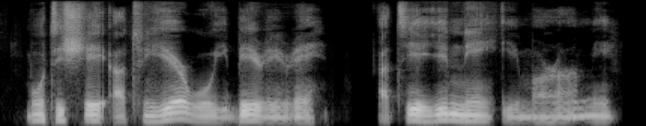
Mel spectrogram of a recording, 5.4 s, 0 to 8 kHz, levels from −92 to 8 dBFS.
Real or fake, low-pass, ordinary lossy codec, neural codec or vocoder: fake; none; none; codec, 16 kHz, 1 kbps, X-Codec, WavLM features, trained on Multilingual LibriSpeech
